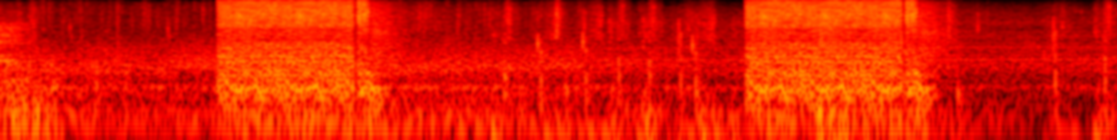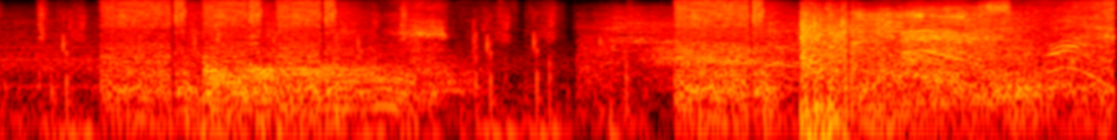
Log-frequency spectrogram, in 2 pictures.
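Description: Flames crackle and burn.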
